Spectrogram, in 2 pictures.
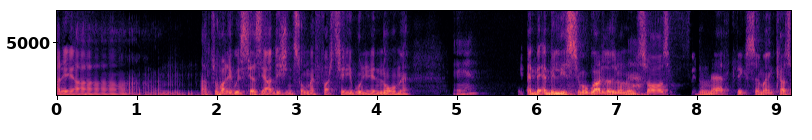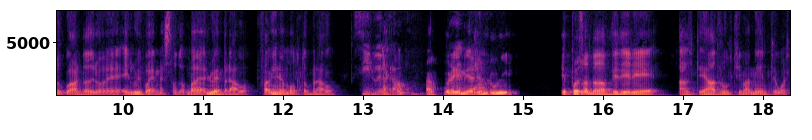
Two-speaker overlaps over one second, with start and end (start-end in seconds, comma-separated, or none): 13.2-14.7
